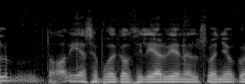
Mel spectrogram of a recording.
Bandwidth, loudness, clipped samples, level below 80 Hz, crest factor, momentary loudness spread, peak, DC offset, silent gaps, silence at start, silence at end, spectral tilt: 15.5 kHz; -29 LUFS; under 0.1%; -50 dBFS; 14 dB; 10 LU; -14 dBFS; under 0.1%; none; 0 s; 0 s; -7 dB/octave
